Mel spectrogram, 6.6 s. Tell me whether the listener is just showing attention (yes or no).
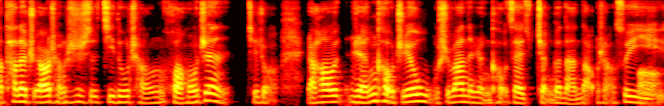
no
